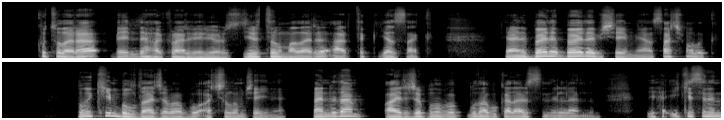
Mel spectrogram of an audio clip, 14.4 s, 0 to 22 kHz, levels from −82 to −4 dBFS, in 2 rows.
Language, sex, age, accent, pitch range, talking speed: Turkish, male, 40-59, native, 95-125 Hz, 135 wpm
